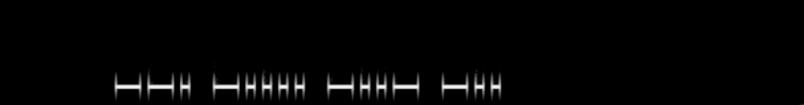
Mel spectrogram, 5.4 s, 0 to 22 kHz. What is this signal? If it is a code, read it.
Morse code, heard as a keyed tone, about 22 wpm, 700 Hz. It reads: G6XD
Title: DXCC-100 Call Signs - 4 Characters - 22wpm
